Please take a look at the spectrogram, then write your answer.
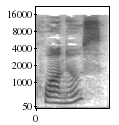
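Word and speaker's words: κυανός: get their name from the greek word for their color pronounced cuanos meaning blue green the color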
